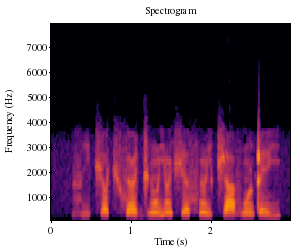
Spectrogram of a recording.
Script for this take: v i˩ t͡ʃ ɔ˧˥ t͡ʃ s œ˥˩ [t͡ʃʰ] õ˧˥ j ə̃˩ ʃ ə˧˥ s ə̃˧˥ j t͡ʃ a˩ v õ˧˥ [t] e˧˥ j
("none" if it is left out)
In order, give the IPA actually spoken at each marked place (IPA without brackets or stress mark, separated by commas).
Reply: d͡ʒ, ʈ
